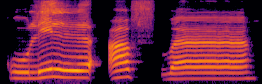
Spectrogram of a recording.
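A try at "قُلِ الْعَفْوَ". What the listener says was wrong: Nah, kalau wa itu kan disukun Ibu, kalau ada fathah ada kasrah. Ulil af. Oke, kalau berhenti di waktu itu ya. Kalau ada fathah, kasroh, duma, fathatain, kasrotain, dumatain, itu disukun Ibu. Ulil af, Jadi wanya cuman seperti isyarat maaf. Ulil ngoten mawon nggih. Yang lain di sukun dimatikan semua.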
